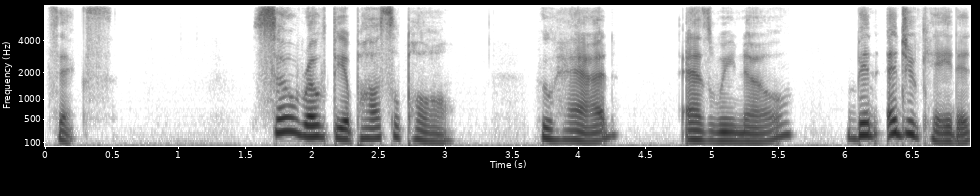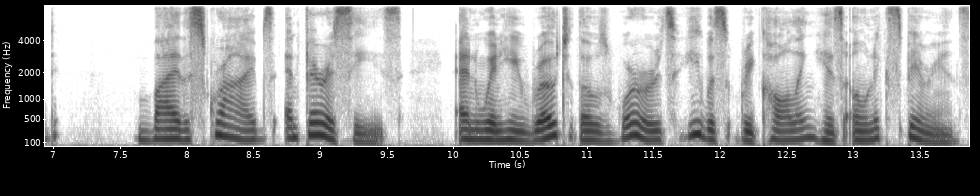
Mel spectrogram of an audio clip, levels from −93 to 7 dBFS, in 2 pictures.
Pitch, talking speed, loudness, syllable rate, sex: 155 Hz, 130 wpm, -20 LUFS, 4.6 syllables/s, female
